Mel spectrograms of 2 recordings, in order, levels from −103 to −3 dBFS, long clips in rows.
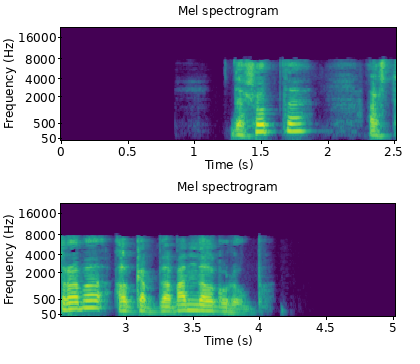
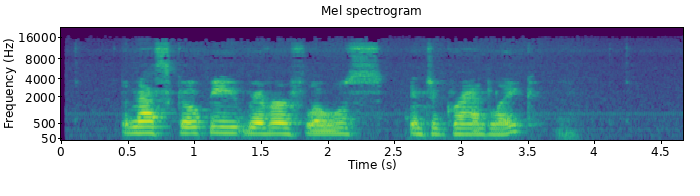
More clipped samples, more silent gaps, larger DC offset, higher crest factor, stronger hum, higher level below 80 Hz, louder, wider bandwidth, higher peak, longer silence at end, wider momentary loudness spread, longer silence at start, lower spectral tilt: neither; neither; neither; about the same, 20 dB vs 20 dB; neither; first, -58 dBFS vs -64 dBFS; about the same, -19 LUFS vs -21 LUFS; second, 8.2 kHz vs 15.5 kHz; about the same, -2 dBFS vs -2 dBFS; about the same, 1.1 s vs 1.15 s; about the same, 11 LU vs 12 LU; first, 1.3 s vs 0.45 s; about the same, -4.5 dB/octave vs -4.5 dB/octave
